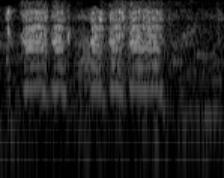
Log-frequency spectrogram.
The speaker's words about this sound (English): It is so nuts. It's like, wow, every street is full of cars blowing horns.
